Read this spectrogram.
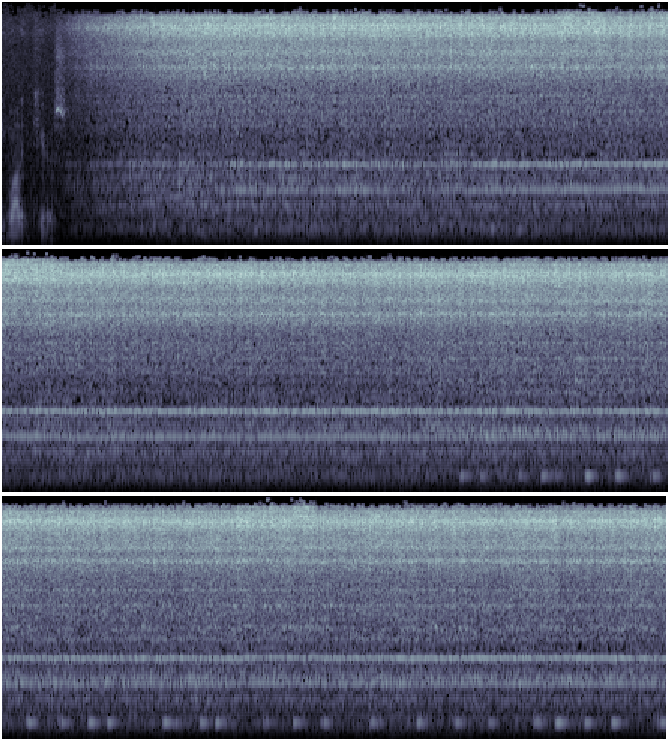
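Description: A band saw whines steadily as it cuts through sheet metal.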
